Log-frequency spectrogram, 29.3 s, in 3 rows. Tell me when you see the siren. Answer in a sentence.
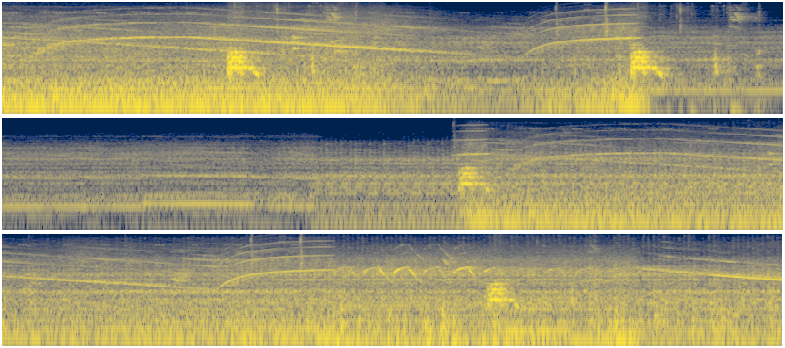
You can hear the siren from 0.0 to 8.2 s and from 15.3 to 29.2 s.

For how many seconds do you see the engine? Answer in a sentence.
The engine can be heard for 29 seconds in total.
